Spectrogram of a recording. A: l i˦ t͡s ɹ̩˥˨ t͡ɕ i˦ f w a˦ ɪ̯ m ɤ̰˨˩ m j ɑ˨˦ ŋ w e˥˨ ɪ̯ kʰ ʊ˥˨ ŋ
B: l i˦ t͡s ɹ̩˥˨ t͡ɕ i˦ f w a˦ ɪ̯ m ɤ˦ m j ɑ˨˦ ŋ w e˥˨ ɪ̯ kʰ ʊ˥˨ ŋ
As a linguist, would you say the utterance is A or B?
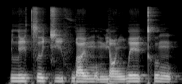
A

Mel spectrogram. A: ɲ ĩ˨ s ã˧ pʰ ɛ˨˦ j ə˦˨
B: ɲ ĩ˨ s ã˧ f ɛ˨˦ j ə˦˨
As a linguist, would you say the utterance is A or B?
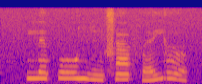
B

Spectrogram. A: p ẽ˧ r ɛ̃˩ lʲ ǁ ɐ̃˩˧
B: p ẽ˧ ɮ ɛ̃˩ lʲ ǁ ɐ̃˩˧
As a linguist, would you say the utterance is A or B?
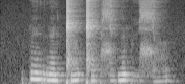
A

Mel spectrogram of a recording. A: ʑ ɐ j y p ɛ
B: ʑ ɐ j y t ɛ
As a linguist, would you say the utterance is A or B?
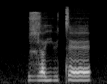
B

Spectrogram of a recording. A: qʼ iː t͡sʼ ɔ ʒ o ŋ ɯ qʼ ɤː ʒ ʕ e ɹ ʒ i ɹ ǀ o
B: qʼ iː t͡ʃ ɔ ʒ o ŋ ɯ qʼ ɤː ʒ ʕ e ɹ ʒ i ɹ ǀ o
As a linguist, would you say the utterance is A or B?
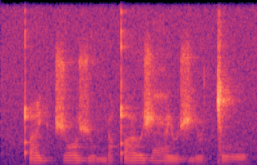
B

